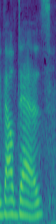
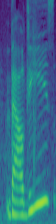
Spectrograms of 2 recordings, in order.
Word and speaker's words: Valdez: mispronounce the name of Valdez they say Valdez but I was just talking to a local she said the best way to remember it is Valdez like the breeze because you get a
